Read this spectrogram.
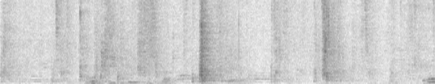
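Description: Footsteps scuff on a hard floor in an echoing tunnel.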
